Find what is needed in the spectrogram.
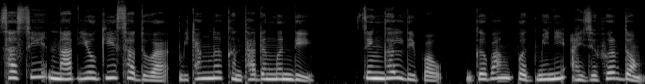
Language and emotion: Bodo, neutral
